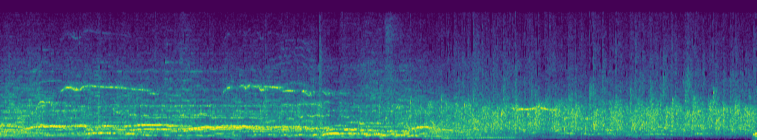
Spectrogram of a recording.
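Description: A choir of young people sings in a large echoing hall.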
